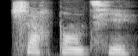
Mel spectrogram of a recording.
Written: charpentier

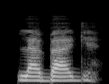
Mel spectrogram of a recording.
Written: la bague

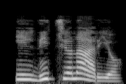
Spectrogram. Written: il dizionario

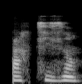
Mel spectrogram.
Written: artisan

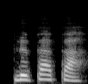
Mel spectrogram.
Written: le papa

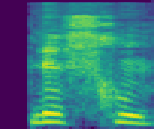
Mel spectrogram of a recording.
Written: le front

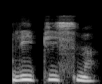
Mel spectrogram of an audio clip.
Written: l'hippisme

